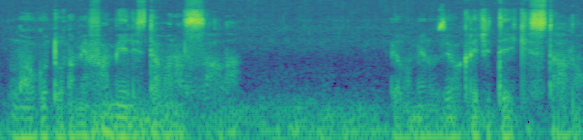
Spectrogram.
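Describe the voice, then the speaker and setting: This man's voice is very deep and low. He speaks at a moderate pace against noticeable background noise. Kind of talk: horror story narration. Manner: soft-spoken.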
